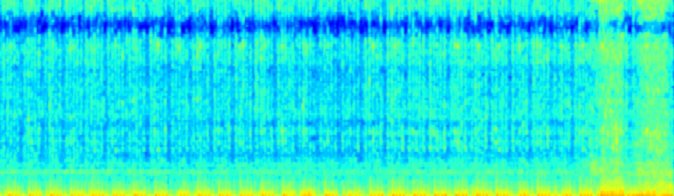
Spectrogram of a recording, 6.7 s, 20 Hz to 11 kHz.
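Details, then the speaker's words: 1959 Chevrolet Suburban Carryall 3106 with 235 Thrift Master inline-six and 4-speed: steady idle, then a throttle blip by the cable that revs up cleanly and smoothly, with a slight exhaust leak thought to be from the flapper; healthy engine. "There we go. You'll hear a little bit of an exhaust leak, but I think that's from the the flapper there. Um, but it does it does rev up nice and it it drives really nice."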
